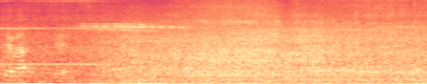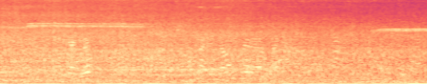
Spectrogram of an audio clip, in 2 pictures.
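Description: Steady noise of motor vehicles running close by, with scattered voices of people talking.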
